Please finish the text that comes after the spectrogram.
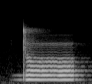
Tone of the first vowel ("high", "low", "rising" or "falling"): high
